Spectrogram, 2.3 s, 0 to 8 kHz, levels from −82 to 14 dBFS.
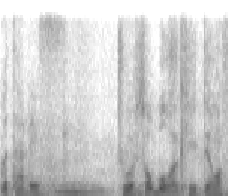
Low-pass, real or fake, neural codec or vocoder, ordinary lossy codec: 7.2 kHz; fake; codec, 16 kHz in and 24 kHz out, 0.9 kbps, LongCat-Audio-Codec, fine tuned four codebook decoder; none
